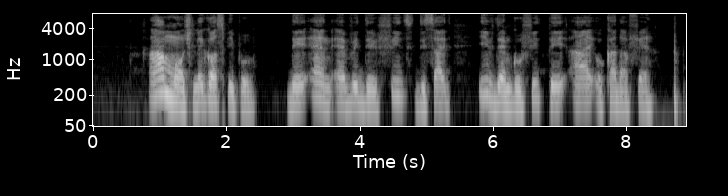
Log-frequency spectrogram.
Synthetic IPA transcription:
haʊmɔt͡ʃleɡɔspipol | deɛ̃ndɛvɹidefitdisaɪd | ifdɛ̃mɡofit̚peaɪokadafɛ

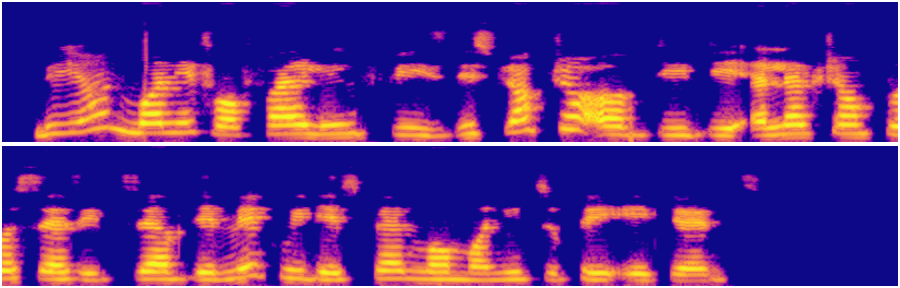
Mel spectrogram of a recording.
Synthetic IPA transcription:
bijɔ̃nd̚mɔnifɔfaɪlĩŋfisdistɹʌk̚t͡ʃɔʔɔfdidiʔɛlɛkʃɔ̃npʰɹosɛsitsɛlfdemekwidespɛ̃ndmɔmɔnitupeʔed͡ʒɛ̃nts

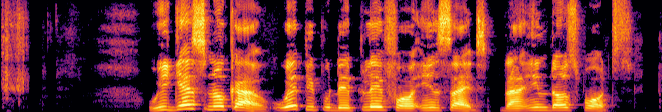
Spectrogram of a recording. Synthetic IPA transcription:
wiɡɛtsnokawepipudeplefɔĩnsaɪddãnĩndɔspɔt

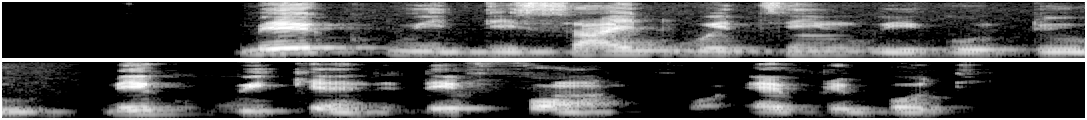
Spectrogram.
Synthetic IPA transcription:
mekwidisaɪdwetĩnwiɡodumekwikɛ̃ndːefɔ̃nfɔʔɛvɹibɔdi

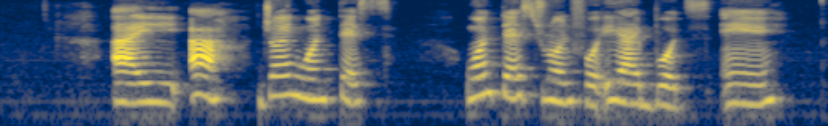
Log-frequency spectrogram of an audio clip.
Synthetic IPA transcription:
aja | d͡ʒɔ̃ɪ̃nwɔ̃ntɛst | wɔ̃ntɛstɹɔ̃nfɔʔeajbɔtsɛ̃

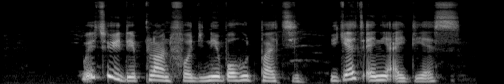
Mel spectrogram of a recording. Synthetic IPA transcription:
wetʰijidepʰlãnfɔdinebahud̚patʰi | jiɡɛtʰɛniʔa̰ɪdias

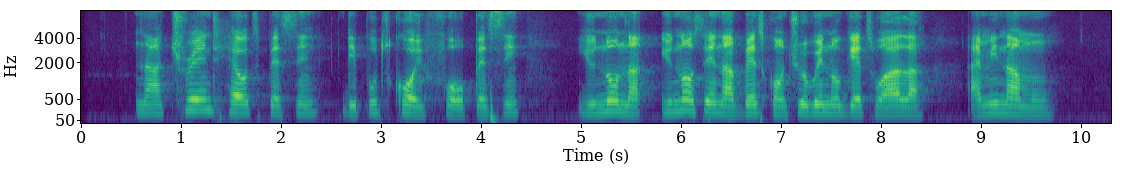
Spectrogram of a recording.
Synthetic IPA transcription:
natɹẽndhɛltpɛsĩn | deputkʰɔjfɔpɛsĩn | junoajunosenabɛstkɔ̃ntɹowenoɡɛtːuala | a̰mĩnamũ

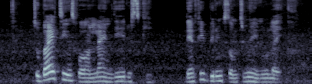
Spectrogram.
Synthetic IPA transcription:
tubaɪtĩŋsfɔɔ̃nlãɪ̃ndeɾiski | dɛ̃nfit̚biɾĩŋsɔ̃mtĩŋwɛ̃njenolaɪk

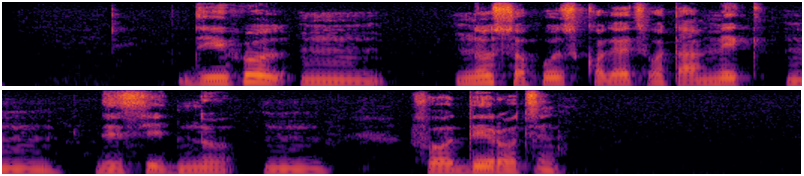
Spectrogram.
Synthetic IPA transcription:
dihol | nosɔposkɔlɛk̚twɔtamekm̩ | disidno | m̩ | fɔdeɾɔtin

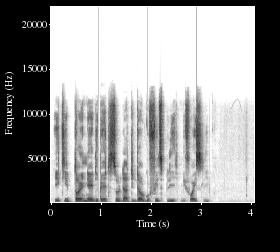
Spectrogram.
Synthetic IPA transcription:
hikip̚tɔĩnɛdibɛdsodat̚didɔɡɡofitplebifɔislip̚

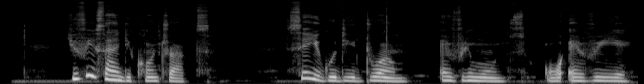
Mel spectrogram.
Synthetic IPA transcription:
jufilsãɪ̃ndikʰɔ̃ntʰɹak̚t | sejuɡodiduãm | ɛvɹimɔ̃nt | ʔɔʔɛvɹiji

